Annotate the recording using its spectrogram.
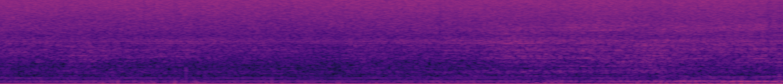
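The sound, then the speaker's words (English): Strong wind roars steadily and loudly, a deep, constant rumble with a broad hiss over it, sustained without pause and with no voices. “The wind blew hard.”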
